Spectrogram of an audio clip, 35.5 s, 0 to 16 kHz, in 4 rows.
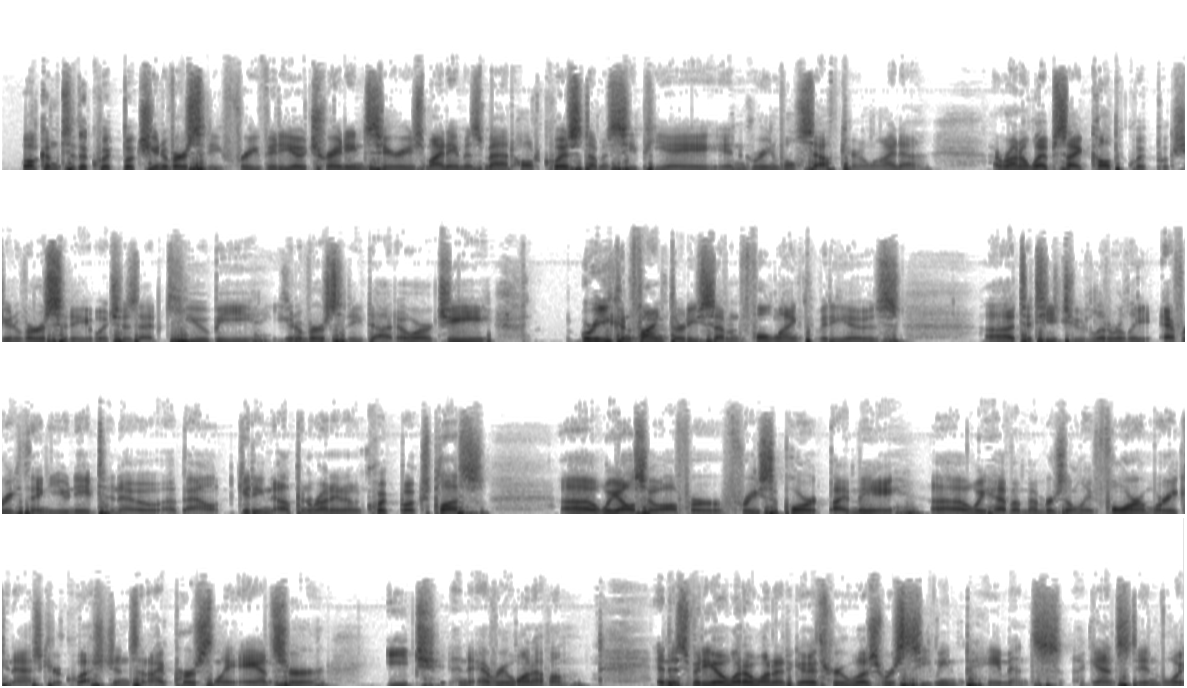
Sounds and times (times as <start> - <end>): Speech: 0.2 - 35.4.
